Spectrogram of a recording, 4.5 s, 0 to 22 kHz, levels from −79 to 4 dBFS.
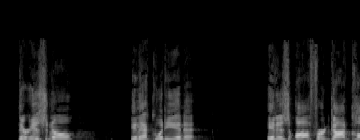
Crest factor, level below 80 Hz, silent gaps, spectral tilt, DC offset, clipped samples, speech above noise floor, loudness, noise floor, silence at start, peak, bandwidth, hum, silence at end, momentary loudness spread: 20 dB; -72 dBFS; none; -3 dB/octave; under 0.1%; under 0.1%; 62 dB; -28 LUFS; -89 dBFS; 0.25 s; -8 dBFS; 16 kHz; none; 0 s; 9 LU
